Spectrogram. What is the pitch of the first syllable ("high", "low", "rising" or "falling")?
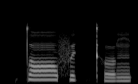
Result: high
